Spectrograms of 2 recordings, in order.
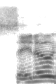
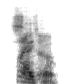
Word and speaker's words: Saito: It was James Sato. You said is that how you pronounce? Saito. Saito Yeah.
